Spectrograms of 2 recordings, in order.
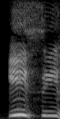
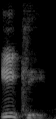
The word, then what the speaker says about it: Ecce: to say this, the esse homo, where Nietzsche cries out, "Have I made myself clear?" Dionysus against the crucified. It could be Ecce. It's spelled E-C-C-E. So sorry if I mispronounced it.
